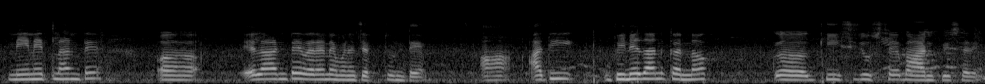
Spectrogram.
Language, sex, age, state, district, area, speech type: Telugu, female, 18-30, Telangana, Nalgonda, urban, spontaneous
